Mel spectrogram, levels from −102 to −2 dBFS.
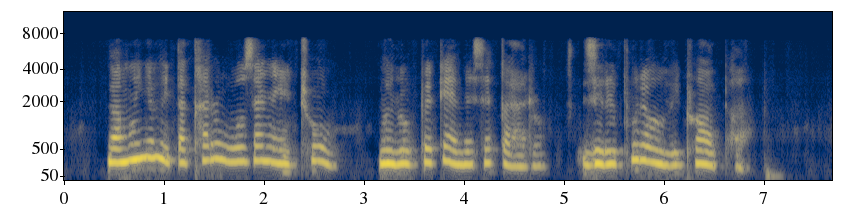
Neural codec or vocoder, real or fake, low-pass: codec, 16 kHz, 2 kbps, FreqCodec, smaller model; fake; 7.2 kHz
